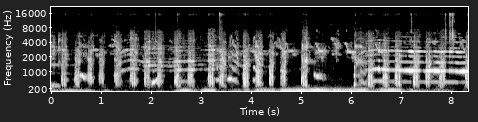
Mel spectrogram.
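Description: Francolin hen and her chicks calling in a fast run of short chirps, several a second, with a brief pause about six seconds in.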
